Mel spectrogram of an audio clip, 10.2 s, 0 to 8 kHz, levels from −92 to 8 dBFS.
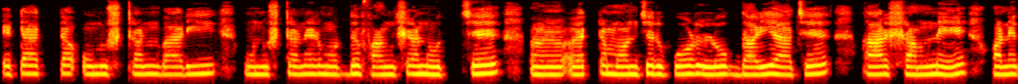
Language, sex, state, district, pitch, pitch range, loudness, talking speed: Bengali, male, West Bengal, North 24 Parganas, 250 Hz, 245-260 Hz, -19 LUFS, 110 wpm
